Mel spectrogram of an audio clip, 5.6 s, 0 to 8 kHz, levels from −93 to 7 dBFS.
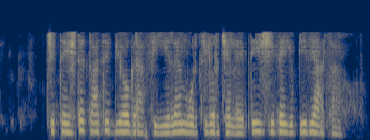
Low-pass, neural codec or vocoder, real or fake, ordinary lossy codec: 7.2 kHz; codec, 16 kHz, 4.8 kbps, FACodec; fake; AAC, 16 kbps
